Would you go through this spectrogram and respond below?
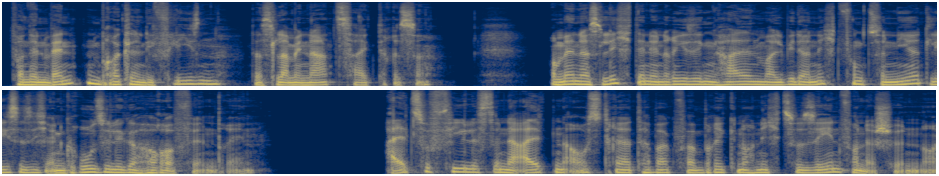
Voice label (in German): Doku; Radio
